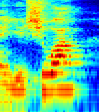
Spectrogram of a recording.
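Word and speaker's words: ישוע: sang Putra itu bacanya Yod Shin W Ain bacanya yesua sa lihat berapa huruf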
